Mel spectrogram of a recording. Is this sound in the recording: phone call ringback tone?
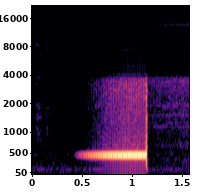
yes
